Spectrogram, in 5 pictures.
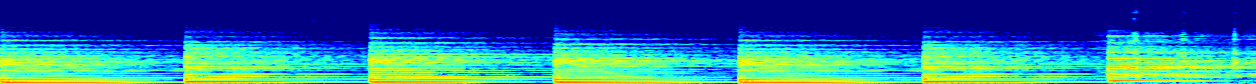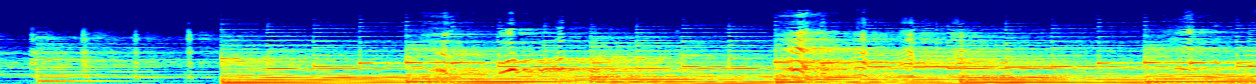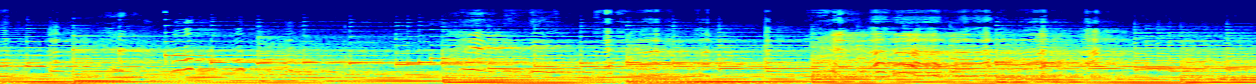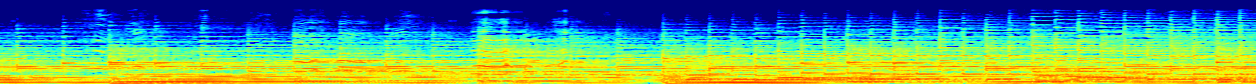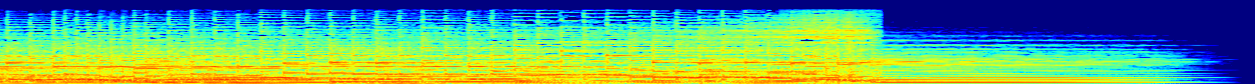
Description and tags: Evil Witch Piano Intro
Intro, Melody, Scary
